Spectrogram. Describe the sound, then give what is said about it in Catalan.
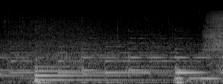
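A calm sea murmurs, a gentle continuous wash of water that stays soft and even, with a couple of slightly stronger swells. “m'apropo a la meva filla a cau d'orella i amb la remor d'un mar en calma li dic”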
